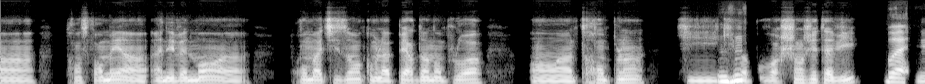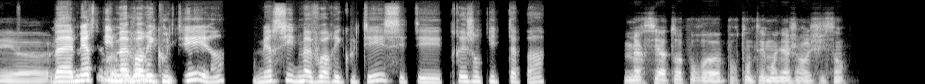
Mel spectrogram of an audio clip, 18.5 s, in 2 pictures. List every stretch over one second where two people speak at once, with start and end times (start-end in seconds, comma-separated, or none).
9.8-11.2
